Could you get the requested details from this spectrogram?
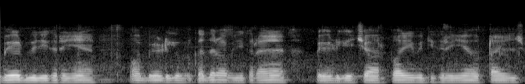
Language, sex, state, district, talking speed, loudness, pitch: Hindi, male, Rajasthan, Bikaner, 275 wpm, -18 LUFS, 100 Hz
